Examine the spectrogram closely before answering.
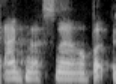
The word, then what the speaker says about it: Agnes: a dairy to my daughter agnes or any as it would have been pronounced then and i i'm so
